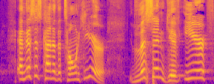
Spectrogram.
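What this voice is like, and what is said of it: Usual voice. Nothing is said of it.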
